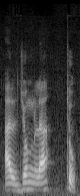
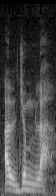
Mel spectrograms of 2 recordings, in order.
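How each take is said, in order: First: The word ends with a full 'tu' syllable. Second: The word ends on 'la' with silent h. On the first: This is the full written form with case ending. "the ending of the Nung will be a single Dhamma" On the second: This is how it is said in spoken Arabic. "they end at the previous letter with its vowel"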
